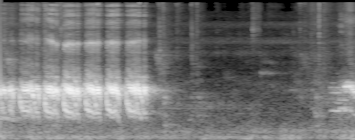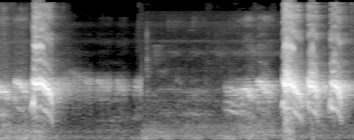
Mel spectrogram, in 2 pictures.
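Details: A female white-crested laughingthrush calls for a mate. A rapid stuttering run of about seven rhythmic notes opens, then, after a pause, a single loud harsh burst and a closing cluster of three sharp notes.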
